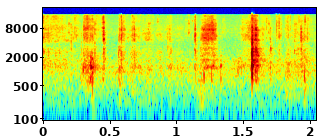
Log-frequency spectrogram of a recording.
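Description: A Smith & Wesson M9 bayonet being drawn from its scabbard: light scraping and handling clicks, with one sharp click about one and a half seconds in.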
